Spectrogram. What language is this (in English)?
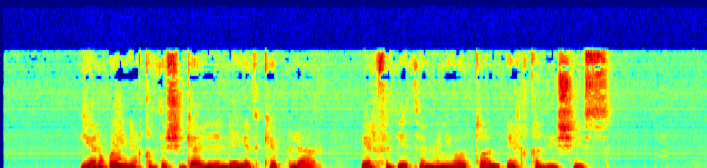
Kabyle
